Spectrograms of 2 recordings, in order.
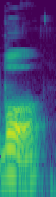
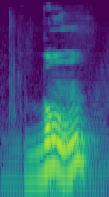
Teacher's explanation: if it's pronounced with the velum raised, which means the nasal cavity is closed, then you have beau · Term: the regular O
